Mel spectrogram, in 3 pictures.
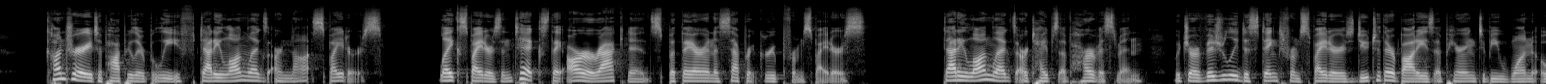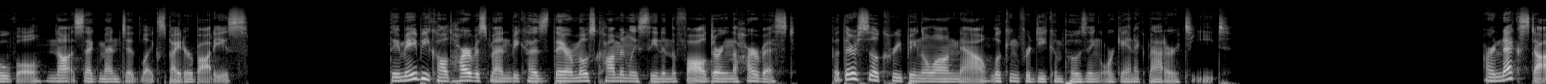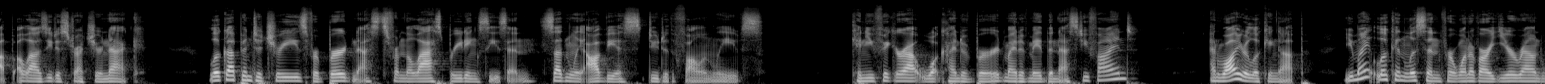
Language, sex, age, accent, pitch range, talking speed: English, female, 20-39, American, 135-165 Hz, 175 wpm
